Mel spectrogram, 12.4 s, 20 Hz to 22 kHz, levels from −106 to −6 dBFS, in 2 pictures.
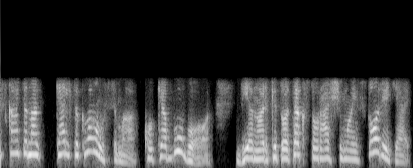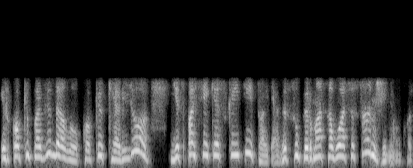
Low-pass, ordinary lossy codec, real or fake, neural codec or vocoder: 3.6 kHz; Opus, 16 kbps; real; none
